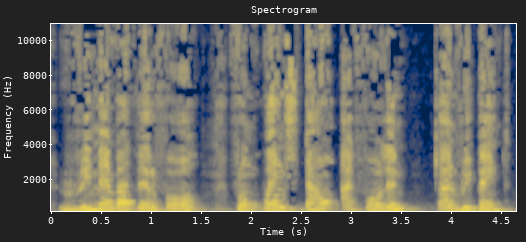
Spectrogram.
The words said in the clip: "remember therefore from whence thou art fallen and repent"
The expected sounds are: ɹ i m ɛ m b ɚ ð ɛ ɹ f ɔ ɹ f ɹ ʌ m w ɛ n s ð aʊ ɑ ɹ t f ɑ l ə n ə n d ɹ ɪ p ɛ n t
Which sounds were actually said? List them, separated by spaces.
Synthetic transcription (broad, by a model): ɹ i m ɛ m b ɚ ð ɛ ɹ f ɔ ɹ f ɹ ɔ m w ɛ n s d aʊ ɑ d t f ɑ l ə n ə n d ɹ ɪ p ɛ n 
